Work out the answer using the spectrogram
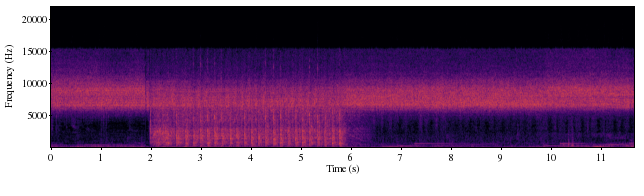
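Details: Ford F-150 crank no start: starter spins the engine at a steady chug of about three per second for about four seconds but it never catches.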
